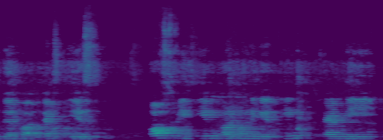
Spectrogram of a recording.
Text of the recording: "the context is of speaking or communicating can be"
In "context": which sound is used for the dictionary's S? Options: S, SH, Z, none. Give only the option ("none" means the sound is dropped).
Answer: none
